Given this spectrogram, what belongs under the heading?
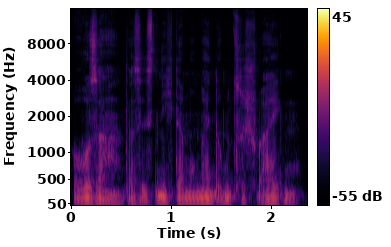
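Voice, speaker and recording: A man's voice: steady tone, brisk, a little mellow, heavily acted. An actor playing a grave, insistent policeman in a radio drama, questioning with restraint. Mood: pressing, concerned. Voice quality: very deep, husky. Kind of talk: naturalistic German radio drama dialogue.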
